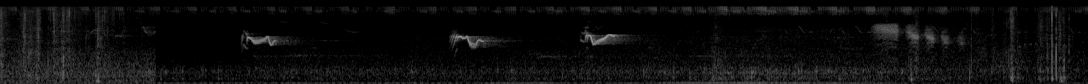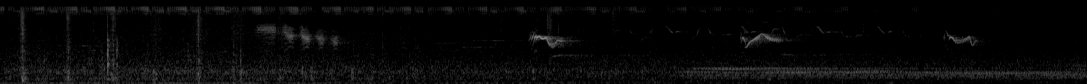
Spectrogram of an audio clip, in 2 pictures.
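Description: A bird calling: single short, sharp chirps every couple of seconds, over a faint steady outdoor background, with a few soft clicks in the middle.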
